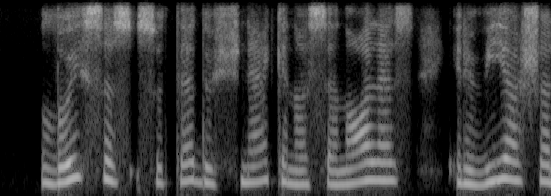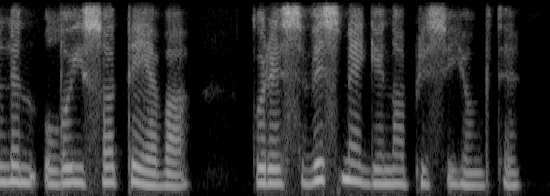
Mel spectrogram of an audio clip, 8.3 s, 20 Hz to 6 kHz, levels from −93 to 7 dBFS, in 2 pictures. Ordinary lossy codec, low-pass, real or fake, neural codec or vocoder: Opus, 16 kbps; 5.4 kHz; fake; codec, 16 kHz in and 24 kHz out, 1 kbps, XY-Tokenizer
